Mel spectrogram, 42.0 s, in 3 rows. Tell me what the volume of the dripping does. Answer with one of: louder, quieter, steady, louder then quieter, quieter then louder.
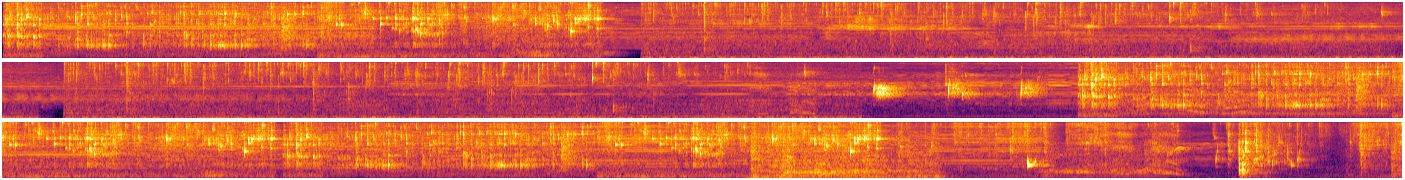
quieter then louder.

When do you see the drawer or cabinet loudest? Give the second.
36 s.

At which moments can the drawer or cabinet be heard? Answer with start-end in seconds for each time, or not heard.
2.6-3.2, 35.4-37.4.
